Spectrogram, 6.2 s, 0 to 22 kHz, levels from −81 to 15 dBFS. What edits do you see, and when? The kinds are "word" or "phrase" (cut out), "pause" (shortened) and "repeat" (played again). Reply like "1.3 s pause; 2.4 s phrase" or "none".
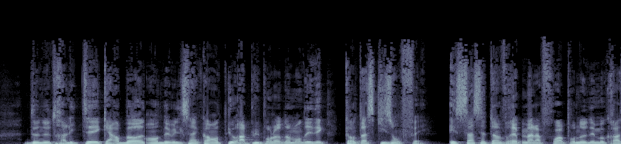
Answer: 1.4 s word; 2.3 s phrase; 2.6 s word; 3.3 s word; 4.4 s pause; 5.2 s word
